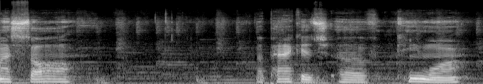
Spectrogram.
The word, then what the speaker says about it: quinoa: saw a package of quinoa I tried to sound it out the way that it's spelled came up with quoa so uh those are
